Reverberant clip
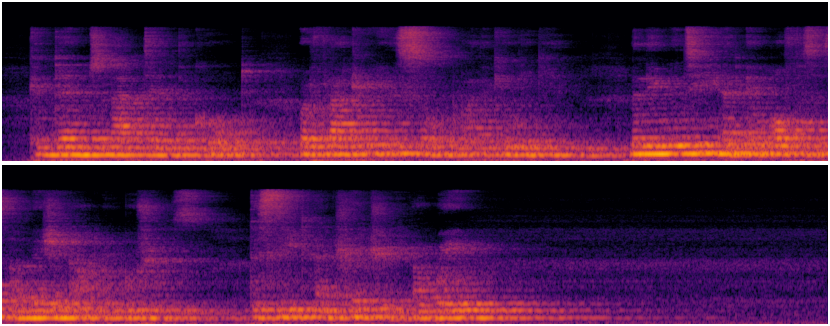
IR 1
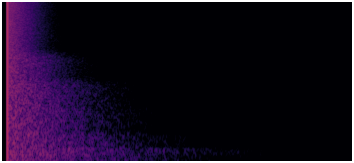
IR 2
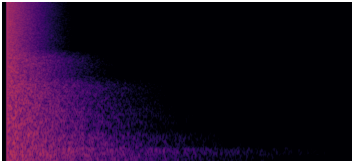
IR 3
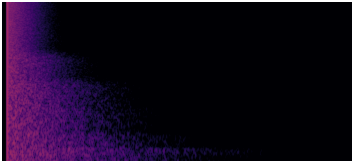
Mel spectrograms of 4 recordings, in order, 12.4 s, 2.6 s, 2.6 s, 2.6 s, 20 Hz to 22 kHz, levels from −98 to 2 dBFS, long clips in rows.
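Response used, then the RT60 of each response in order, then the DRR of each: 2; 2.0 s, 1.9 s, 1.9 s; 2.5 dB, -9.0 dB, -2.5 dB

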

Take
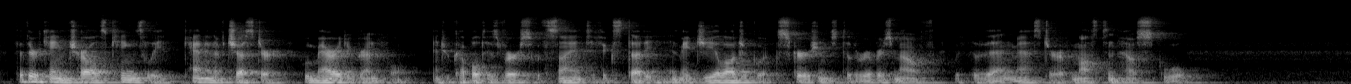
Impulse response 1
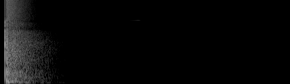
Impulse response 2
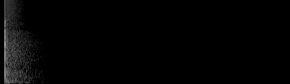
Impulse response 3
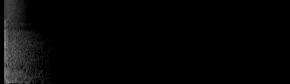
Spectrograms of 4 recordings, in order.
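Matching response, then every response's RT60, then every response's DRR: 2; 0.85 s, 0.85 s, 0.85 s; -4.0 dB, 9.0 dB, 2.5 dB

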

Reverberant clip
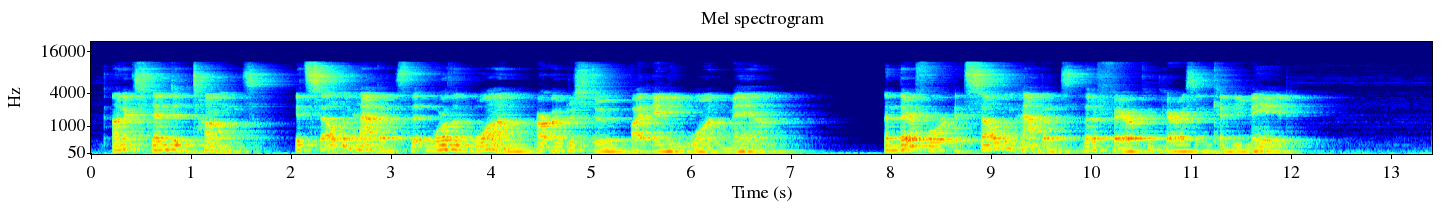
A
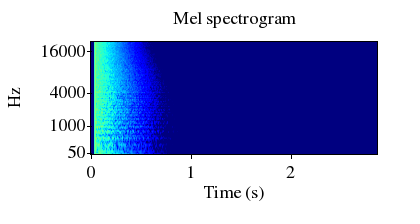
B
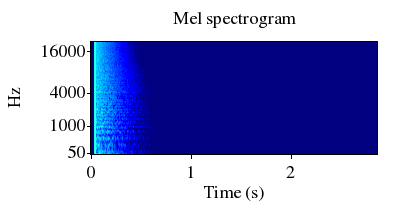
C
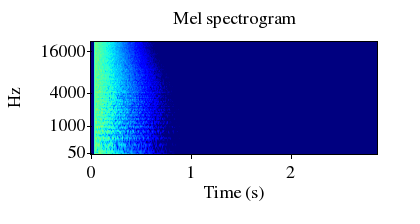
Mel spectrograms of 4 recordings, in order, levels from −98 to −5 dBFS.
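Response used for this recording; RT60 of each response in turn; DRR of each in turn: A; 1.0 s, 1.0 s, 1.0 s; -3.5 dB, 5.0 dB, -7.5 dB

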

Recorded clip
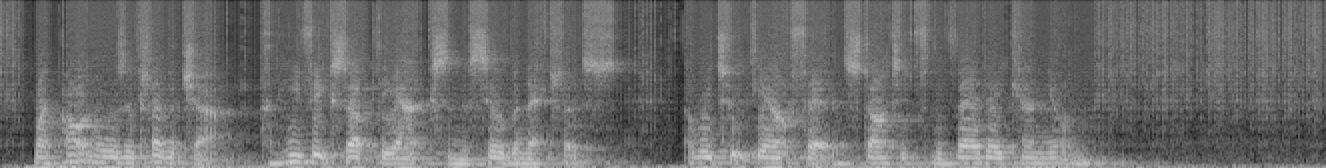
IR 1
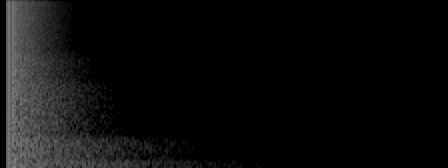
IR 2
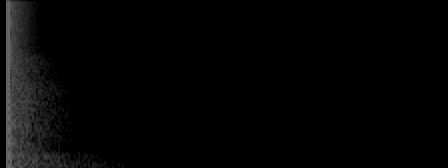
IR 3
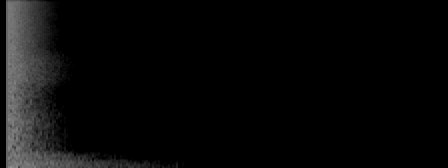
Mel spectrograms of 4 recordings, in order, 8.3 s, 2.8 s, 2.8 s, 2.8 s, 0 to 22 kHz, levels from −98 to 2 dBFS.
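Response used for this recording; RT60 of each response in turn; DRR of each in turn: 2; 1.4 s, 0.80 s, 0.50 s; -7.0 dB, 4.0 dB, -7.5 dB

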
